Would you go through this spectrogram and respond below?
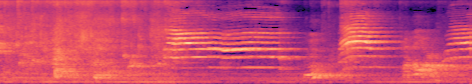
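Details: Kitten meowing in long, bright, harmonic cries that rise and then fall, two main calls and a shorter third, with talking in between and a steady low hum.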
